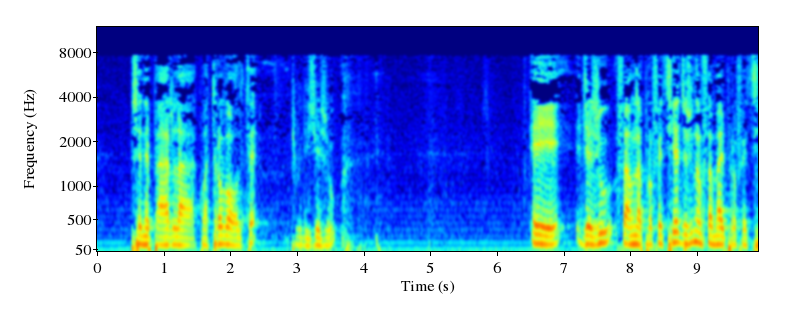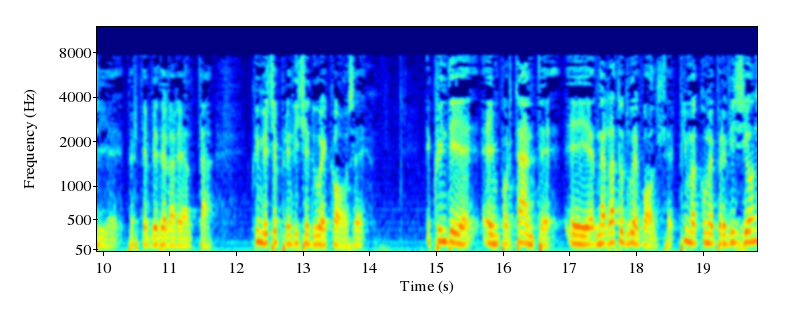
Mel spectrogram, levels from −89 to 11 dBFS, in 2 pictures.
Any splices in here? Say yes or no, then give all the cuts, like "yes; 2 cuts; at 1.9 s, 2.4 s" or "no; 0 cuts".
yes; 1 cut; at 14.7 s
